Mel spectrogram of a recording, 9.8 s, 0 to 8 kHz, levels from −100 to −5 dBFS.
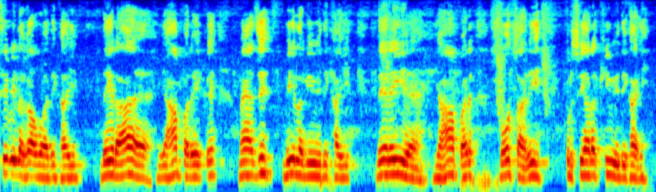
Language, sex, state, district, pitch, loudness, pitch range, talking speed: Hindi, male, Haryana, Jhajjar, 160 Hz, -14 LUFS, 150-175 Hz, 160 wpm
